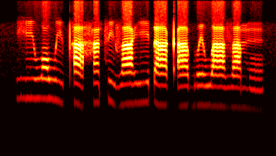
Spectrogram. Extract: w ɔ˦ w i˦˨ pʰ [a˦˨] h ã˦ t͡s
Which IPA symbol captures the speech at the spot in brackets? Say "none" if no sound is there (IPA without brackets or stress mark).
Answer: a˦˨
